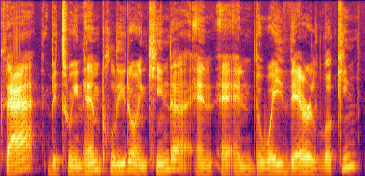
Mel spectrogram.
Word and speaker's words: Kinda: Gadi Kinda has got the funny name, Kinda, because it's spelled like kinda.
